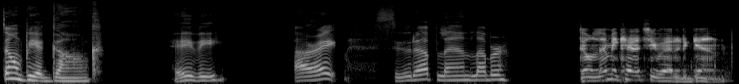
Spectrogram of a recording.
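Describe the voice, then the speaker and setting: An actress playing a tough, sardonic but warm-hearted young woman in a video game, talking in casual, clipped slang. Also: medium pitch, lively intonation, a little slow, pauses often, no room sound, clean studio sound. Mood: teasing, dry, then instructive. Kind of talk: naturalistic video game voice acting.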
